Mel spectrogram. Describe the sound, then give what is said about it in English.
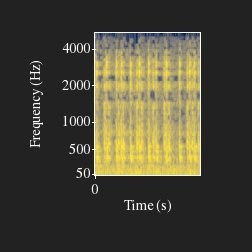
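Kellogg's Rice Krispies crackling as milk is poured over them: a dense, rapid snap and pop of tiny clicks that swells and fades in quick pulses, fairly loud, with no talking. “Now, how about telling us why Kellogg's Rice Krispies sound off like that when you pour milk or cream over them?”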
